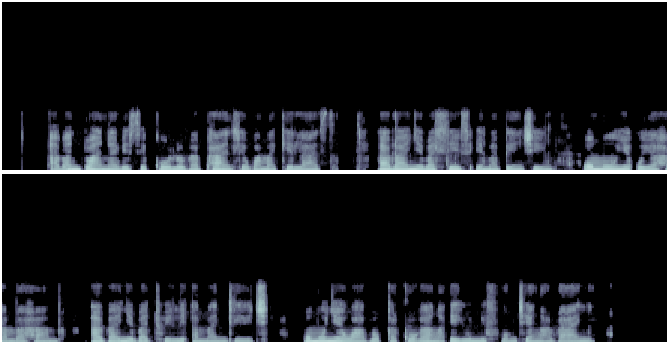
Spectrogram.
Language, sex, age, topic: North Ndebele, female, 18-24, education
